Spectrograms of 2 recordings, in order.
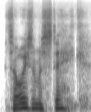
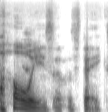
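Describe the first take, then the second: First: Said in the usual way. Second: Laughing through the repeat. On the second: Real, not acted. Repeating his own admission with a rueful laugh. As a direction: let the laugh carry the words.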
